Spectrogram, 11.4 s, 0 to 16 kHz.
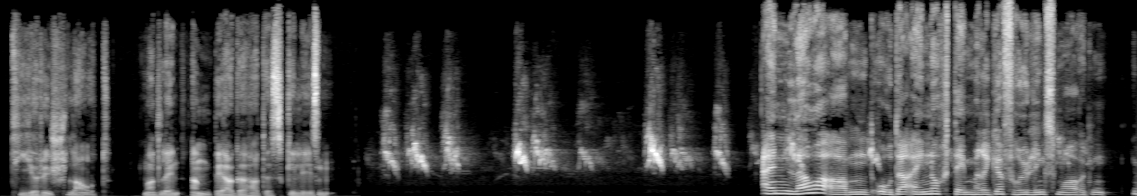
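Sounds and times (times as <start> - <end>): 
speech: 0.2 - 4.6, 7.6 - 11.3
blackbird singing: 3.7 - 11.0.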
